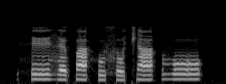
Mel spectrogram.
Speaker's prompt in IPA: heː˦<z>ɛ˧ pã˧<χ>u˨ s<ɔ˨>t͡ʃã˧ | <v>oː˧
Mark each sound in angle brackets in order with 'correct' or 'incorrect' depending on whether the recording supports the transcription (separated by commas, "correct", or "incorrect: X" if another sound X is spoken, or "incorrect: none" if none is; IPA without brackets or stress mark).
correct, incorrect: h, incorrect: o˨, correct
